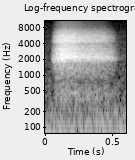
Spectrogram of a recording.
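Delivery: sharp unvoiced shush; hissed shush. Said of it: "hissed Professor McGonagall".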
